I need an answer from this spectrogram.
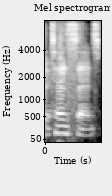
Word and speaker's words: Tencent: Pronounce it. Yeah, it's like Tencent. Yeah, Tencent.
